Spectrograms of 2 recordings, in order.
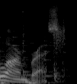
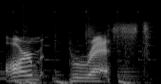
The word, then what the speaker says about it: Armbrust: I'm Armbrust. What? Can we get a replay of that pronunciation? My man went, I'm Arm Breast. Not Arm Brust, Arm Breast.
